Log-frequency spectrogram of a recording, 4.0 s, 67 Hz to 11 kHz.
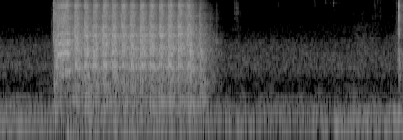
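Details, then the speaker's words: Rebuilt crashed 1991 Honda CBR600F2 in neutral with the side stand down. About one and a half seconds of fast, even starter chatter stops without firing; it cranks but will not start because the kill switch is off. "Yeah, it'd be good if I had the kill switch on."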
